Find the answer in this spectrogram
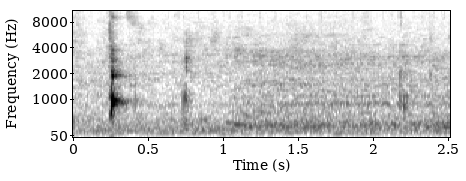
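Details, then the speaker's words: One-week-old baby boy with hiccups after just being fed: one sharp little hiccup followed by a fainter catch in a quiet room. "we just ate so now we're just hanging out pretty content little baby ex the hiccups get on his nerves yeah drive you crazy won't they they drive you crazy yeah"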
